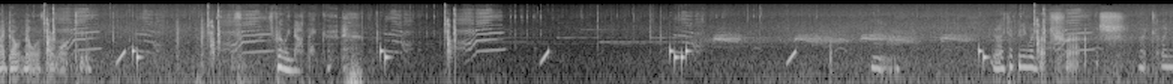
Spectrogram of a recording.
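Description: Short chirpy menu clicks and blips sound again and again.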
